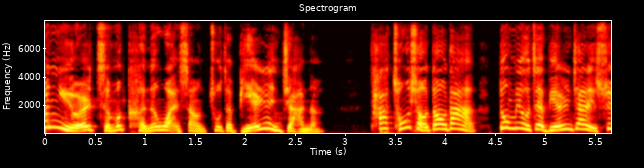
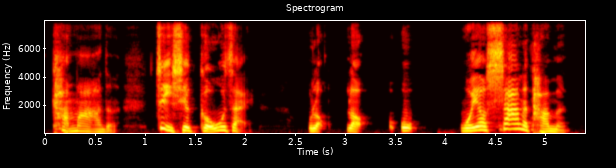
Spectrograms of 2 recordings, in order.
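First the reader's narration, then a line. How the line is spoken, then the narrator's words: Angry. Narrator (Chinese): 孙振愤怒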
